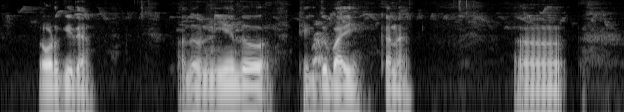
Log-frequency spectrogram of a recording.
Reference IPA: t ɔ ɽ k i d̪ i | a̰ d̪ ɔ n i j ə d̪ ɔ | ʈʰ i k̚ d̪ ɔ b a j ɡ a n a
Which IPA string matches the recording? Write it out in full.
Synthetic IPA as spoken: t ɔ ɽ k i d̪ a | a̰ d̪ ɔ n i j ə d̪ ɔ | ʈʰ i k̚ d̪ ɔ b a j k a n a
